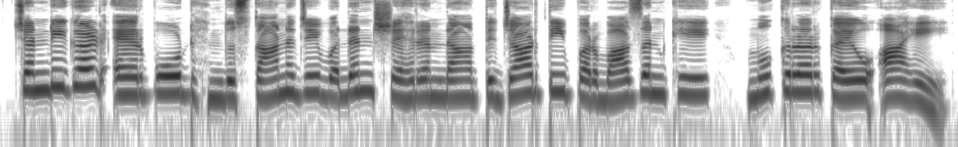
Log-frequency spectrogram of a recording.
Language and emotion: Sindhi, neutral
